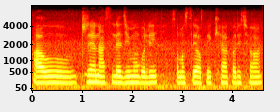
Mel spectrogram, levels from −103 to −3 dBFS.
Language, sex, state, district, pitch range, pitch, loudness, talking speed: Odia, female, Odisha, Sambalpur, 175-180 Hz, 180 Hz, -18 LUFS, 105 wpm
